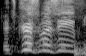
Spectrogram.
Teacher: Now he goes really high in pitch for that because he's stressing those both words almost the same.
